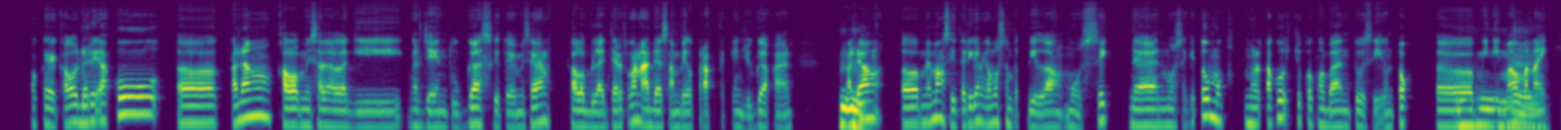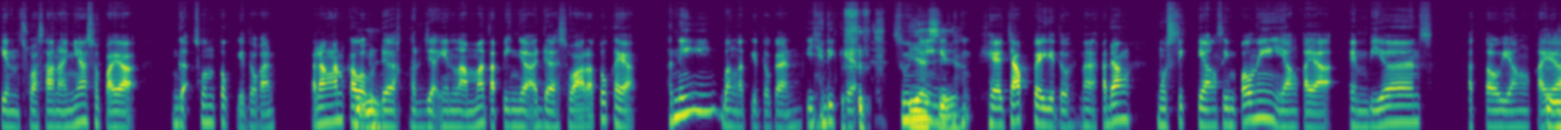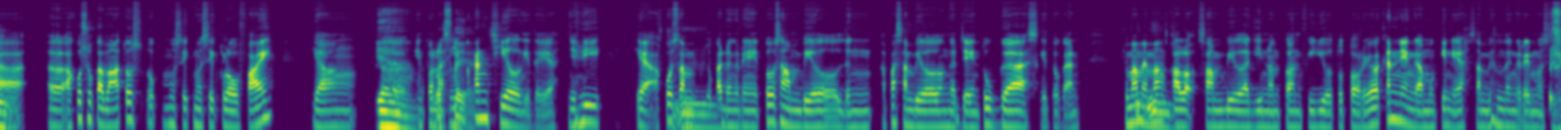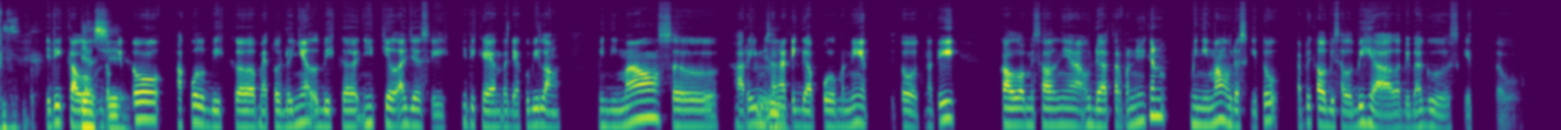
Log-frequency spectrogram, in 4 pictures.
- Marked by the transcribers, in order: other background noise; tapping; chuckle; laughing while speaking: "jadi"; laughing while speaking: "gitu"; in English: "ambience"; "untuk" said as "stuk"; "lo-fi" said as "lo-ve"; laughing while speaking: "jadi"; laughing while speaking: "sambil"; chuckle
- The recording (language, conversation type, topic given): Indonesian, podcast, Bagaimana cara kamu mengatasi rasa malas saat belajar?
